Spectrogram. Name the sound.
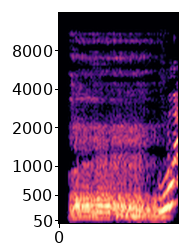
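person imitating a roar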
